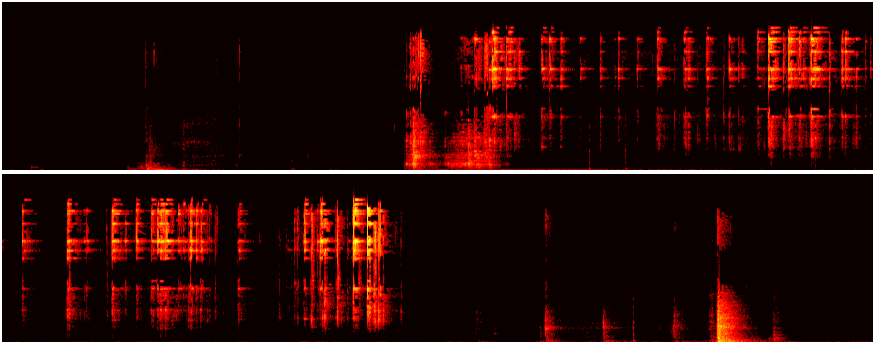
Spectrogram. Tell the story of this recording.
I opened a wardrobe drawer and searched inside. During the action I picked up a keychain and moved the keys. Finally, I closed the wardrobe drawer.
